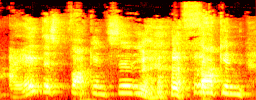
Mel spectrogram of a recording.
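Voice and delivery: loud, high furious rant at the city; mad rant. Retold or imitated. Father yelling about the city after soda explodes, loud and furious. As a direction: vent at full volume, pitch way up. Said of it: "I was like, so mad".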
